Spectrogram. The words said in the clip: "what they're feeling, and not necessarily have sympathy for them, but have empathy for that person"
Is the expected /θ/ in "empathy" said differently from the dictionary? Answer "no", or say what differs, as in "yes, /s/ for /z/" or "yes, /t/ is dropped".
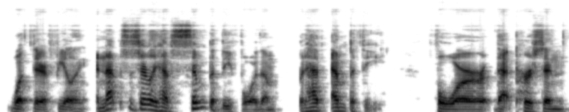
no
